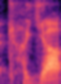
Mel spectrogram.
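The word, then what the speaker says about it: Kayah: Und zwar wurde in dem Bundesstaat Kia, also Kaya, oder ich weiß, ich glaube, spricht man eher Kaya aus, ähm, ist es vorgefallen, dass 30 Dorfbewohner getötet und verbrannt wurden.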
